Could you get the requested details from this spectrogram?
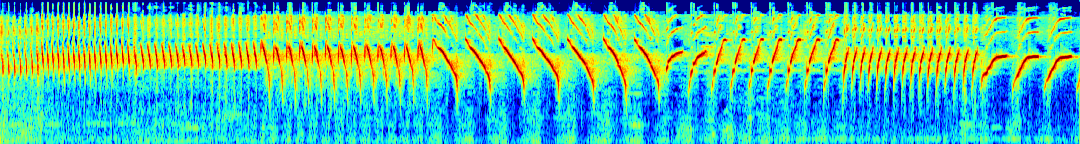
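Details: Canary master song with Javan tesia and bar-winged prinia phrases, very clear and loud: fast high trills give way to bold, downward-swept whistles, then more rapid trilling and looping rising notes at the end.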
